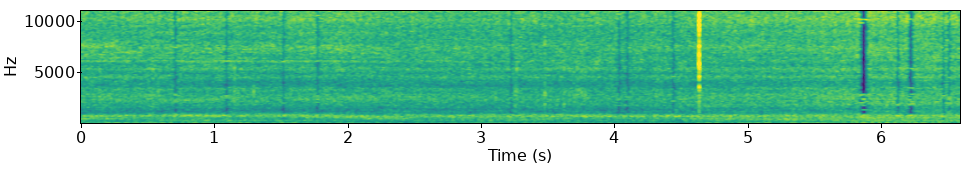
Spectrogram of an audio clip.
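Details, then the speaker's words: 2012 Ram half-ton 5.7 HEMI after repair of broken exhaust-manifold-to-head bolts (the 'Hemi tick'), cold start. Steady, even V8 cold idle with a smooth low rumble and no ticking on the formerly loud manifold side: normal cold idle. "Alright, she's fired up cold. No noises over here."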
